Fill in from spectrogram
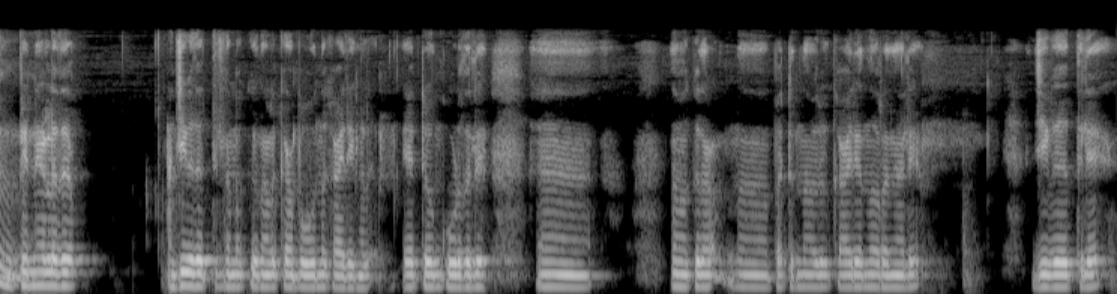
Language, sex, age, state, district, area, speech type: Malayalam, male, 30-45, Kerala, Kasaragod, rural, spontaneous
